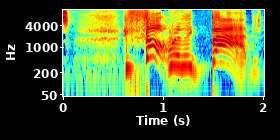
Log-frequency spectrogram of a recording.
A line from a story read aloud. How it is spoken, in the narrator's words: Timothy snapped at John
